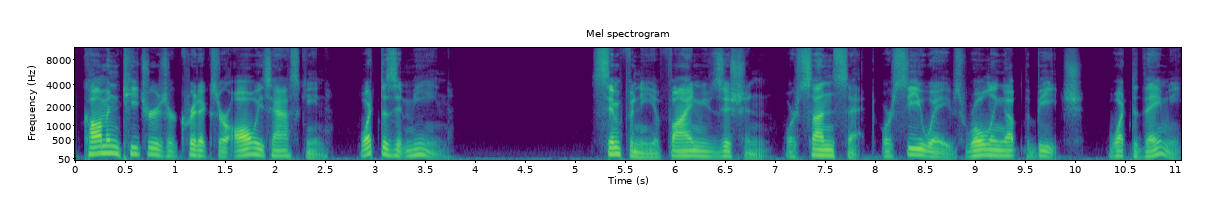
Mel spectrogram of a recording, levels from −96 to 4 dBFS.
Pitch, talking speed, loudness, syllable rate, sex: 105 Hz, 145 wpm, -22 LUFS, 4.7 syllables/s, male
